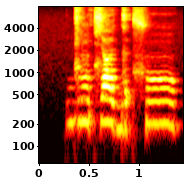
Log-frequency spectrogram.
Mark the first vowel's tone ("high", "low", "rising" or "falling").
falling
